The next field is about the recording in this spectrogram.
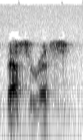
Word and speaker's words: thesaurus: The correct pronunciation is actually thesaurus. It's not a dinosaur. It's not a saurus. It's thesaurus.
